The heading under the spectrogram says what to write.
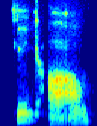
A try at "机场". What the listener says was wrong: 啊，场呀，第三声呀，场是第三声，再来，你每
